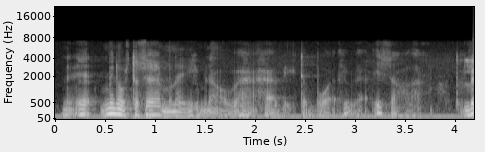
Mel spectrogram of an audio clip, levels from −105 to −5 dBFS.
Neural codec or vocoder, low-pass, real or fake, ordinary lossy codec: none; 7.2 kHz; real; none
